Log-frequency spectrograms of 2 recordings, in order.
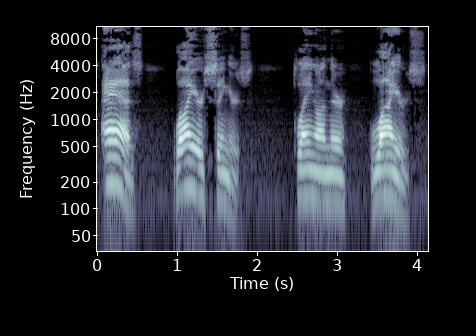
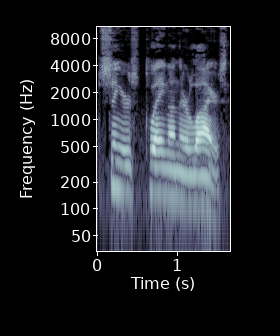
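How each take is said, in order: First: "As lyre singers" spelled out slowly, each word distinct; slow, deliberate demo of "lyre singers"; teacher sounding out "lyres" slowly; careful slow pronunciation. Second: Said in the usual way. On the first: Shown as a demonstration. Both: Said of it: "that's how you pronounce it".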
